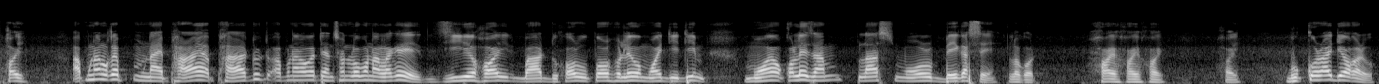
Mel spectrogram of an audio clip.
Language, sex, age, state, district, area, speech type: Assamese, male, 18-30, Assam, Nalbari, rural, spontaneous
